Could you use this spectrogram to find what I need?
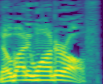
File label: stay together, mechanic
